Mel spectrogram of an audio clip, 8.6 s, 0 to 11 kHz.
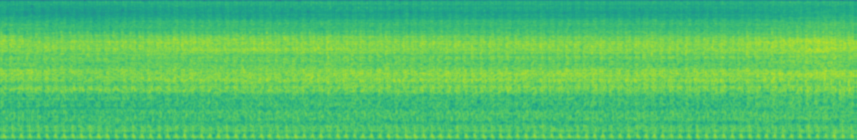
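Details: Honda CBR250R, warm after a 15 km ride: sharp, even ticking near four beats a second over idle, light metallic top-end clatter; owner suspects valve shim or cam chain tensioner, source unconfirmed.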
